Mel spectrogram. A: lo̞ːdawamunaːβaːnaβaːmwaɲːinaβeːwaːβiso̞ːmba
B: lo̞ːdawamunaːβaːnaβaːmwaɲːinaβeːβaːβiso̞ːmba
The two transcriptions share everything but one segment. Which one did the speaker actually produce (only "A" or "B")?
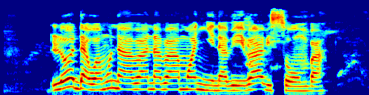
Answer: B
